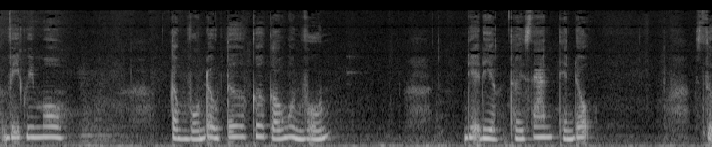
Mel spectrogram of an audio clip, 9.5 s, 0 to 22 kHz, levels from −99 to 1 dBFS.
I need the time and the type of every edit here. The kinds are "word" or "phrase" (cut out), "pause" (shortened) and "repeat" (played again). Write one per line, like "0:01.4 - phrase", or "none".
none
